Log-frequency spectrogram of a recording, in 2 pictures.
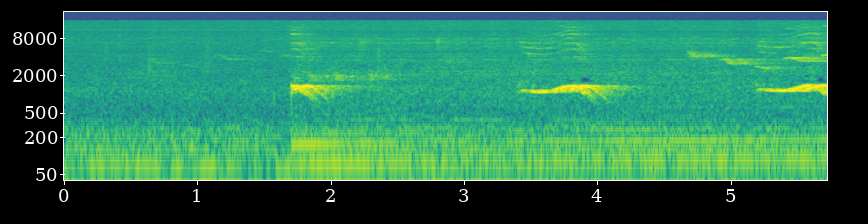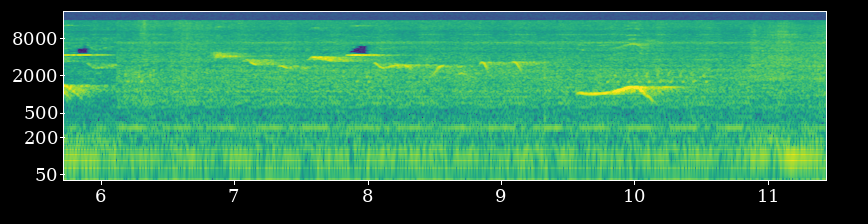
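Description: Garden birds calling: one bird gives a short whistled call four times, each rising then dropping. In the middle another bird gives a run of quick, higher, falling chirps.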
